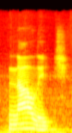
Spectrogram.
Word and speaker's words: knowledge: Well, yang ini juga sering, yaitu biasanya dibacanya itu kalau misalnya dibaca ya knowledge, tapi remember K di sini nggak dibaca, jadinya knowledge.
